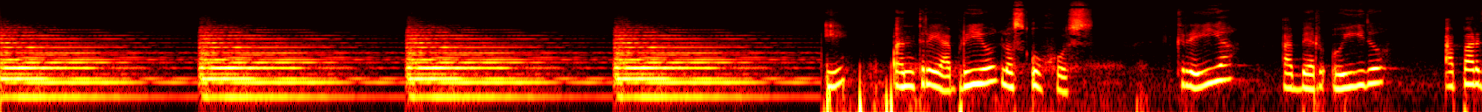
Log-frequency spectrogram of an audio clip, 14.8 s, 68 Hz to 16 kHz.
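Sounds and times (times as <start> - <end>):
deep muffled clock bell striking midnight: 0.0 - 8.3
speech: 9.2 - 11.0, 11.8 - 14.8.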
